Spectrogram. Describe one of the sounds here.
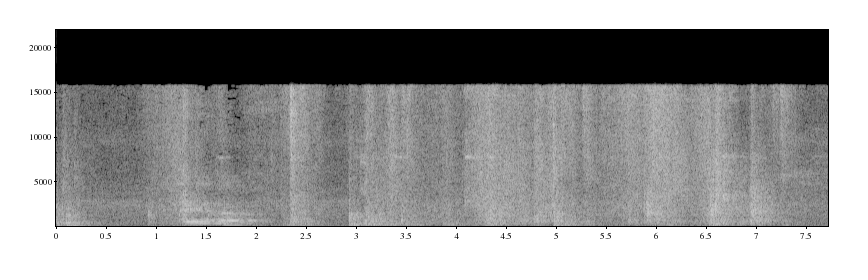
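Items rustle and knock inside a cardboard box.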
